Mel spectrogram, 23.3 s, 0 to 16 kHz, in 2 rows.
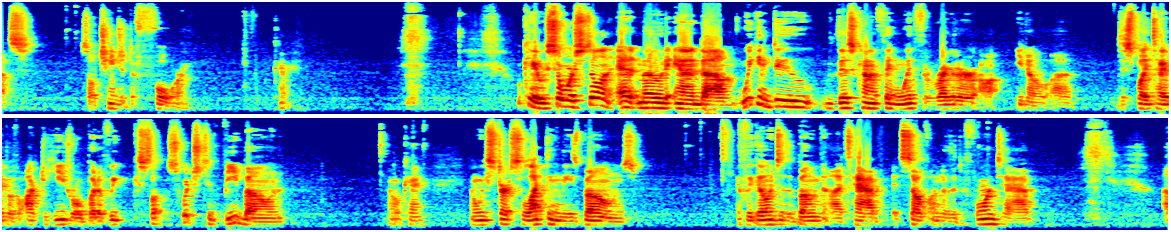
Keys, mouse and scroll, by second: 0.9 click, 14.2 click, 16.0 right click, 18.8 click, 21.5 click, 23.1-23.3 scroll down 1.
